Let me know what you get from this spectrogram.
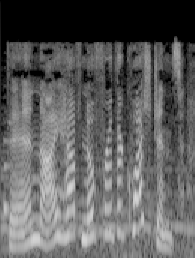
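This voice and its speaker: Bright, playful young legal advisor. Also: female voice, very high-pitched, big pitch swings, normal speed, over music. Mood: confident. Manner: crisp, confident and lightly amused.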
